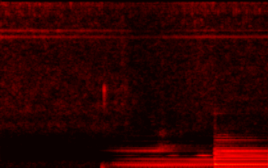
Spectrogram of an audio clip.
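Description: An electronic keyboard holds a sustained chord. It comes in about three quarters of a second in, after a quiet pause, and more notes join it about halfway through.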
